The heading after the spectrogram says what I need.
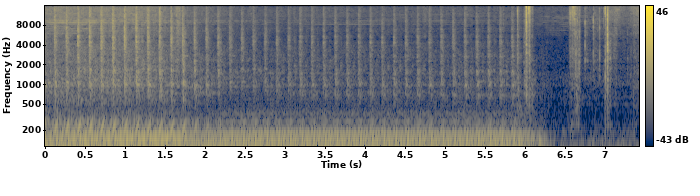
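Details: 5.7L engine: loud, regular deep knocking about three and a half per second over a rough idle until shutdown, rod knock.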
